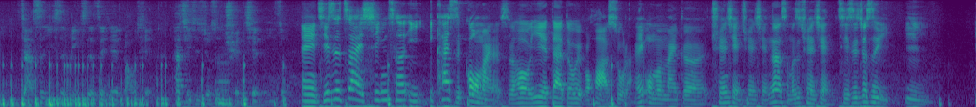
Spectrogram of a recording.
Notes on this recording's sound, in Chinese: 警告:錄音師翹班 主持人忘記開麥 拍謝拉!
